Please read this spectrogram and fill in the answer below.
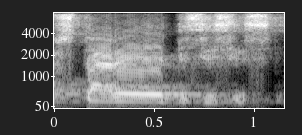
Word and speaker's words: stare decisis: It is called stare decisis. It means, I will spell it for you.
